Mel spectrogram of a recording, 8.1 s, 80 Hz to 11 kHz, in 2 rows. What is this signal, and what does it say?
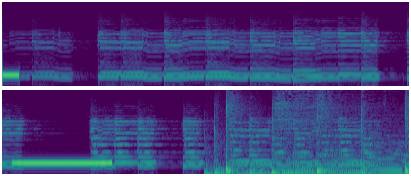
Ringback tone (Europe, 425 Hz), with noise.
